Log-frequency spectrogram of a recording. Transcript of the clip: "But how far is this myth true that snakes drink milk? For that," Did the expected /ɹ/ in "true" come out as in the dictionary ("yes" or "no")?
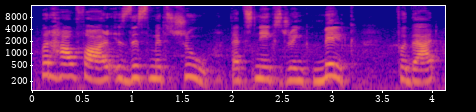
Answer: yes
